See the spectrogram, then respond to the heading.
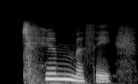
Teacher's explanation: Strong in the beginning. The O doesn't have its own sound. It is a schwa. Tim. And then at the very end, you see the Y, so we have a little E sound.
